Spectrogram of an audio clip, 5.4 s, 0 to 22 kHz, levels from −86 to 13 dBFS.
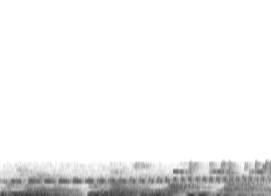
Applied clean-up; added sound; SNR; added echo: classical method WPE with log-MMSE.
